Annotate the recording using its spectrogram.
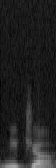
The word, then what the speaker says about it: Nietzsche: And moving on, now we move to, some people say Nietzsche. It is pronounced Friedrich Nietzsche, actually, the German philosopher, interpreted all human action in terms of what he called the will to power.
